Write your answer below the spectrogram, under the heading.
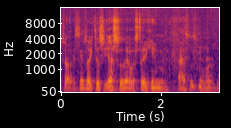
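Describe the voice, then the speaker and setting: A man with a Mexican accent speaks with lively intonation. Audible room echo surrounds his voice. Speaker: panel moderator, corporate credit risk director. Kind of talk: panel discussion moderation. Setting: conference breakout session with audience.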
